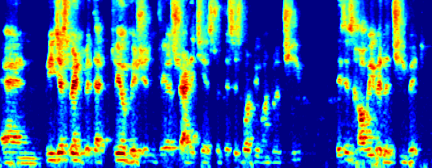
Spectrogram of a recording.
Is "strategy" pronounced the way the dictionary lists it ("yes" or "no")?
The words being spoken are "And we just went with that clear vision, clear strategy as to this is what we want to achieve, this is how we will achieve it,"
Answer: yes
